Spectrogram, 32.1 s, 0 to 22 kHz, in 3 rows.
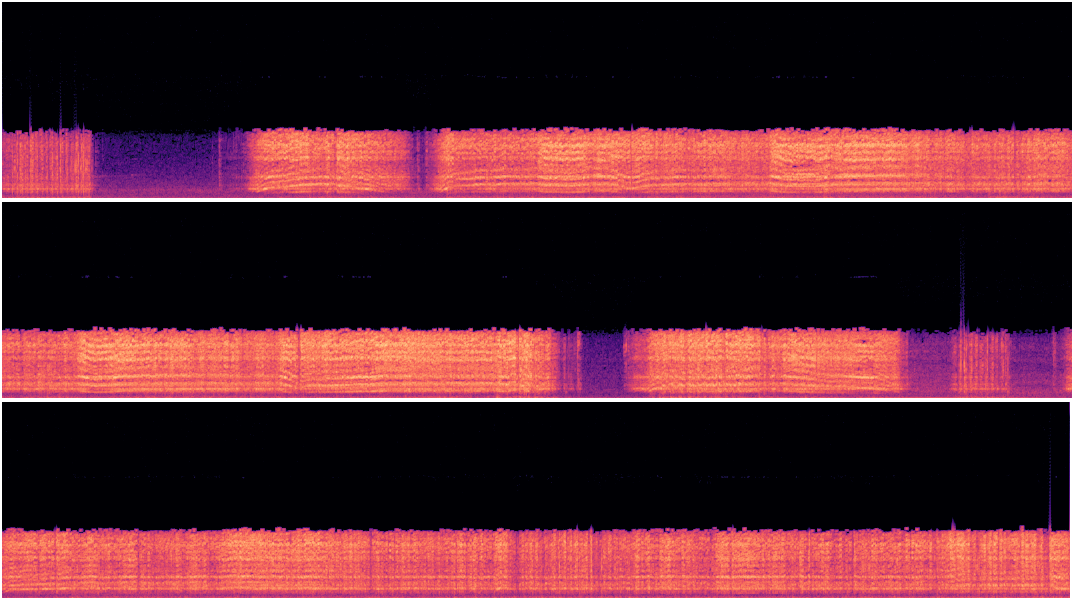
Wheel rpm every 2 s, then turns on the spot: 20, 80, 130, 200, 230, 230, 230, 210, 90, 190, 40, 150, 160, 160, 160, 170.
0-2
